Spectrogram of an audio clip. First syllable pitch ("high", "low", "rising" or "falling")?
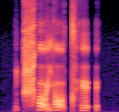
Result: falling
